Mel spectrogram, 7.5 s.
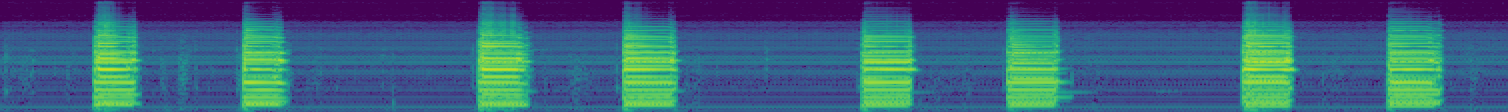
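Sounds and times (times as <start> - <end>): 
wah guitar chords falling in A: 0.5 - 1.4, 2.4 - 3.4, 4.3 - 5.4, 6.2 - 7.2.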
